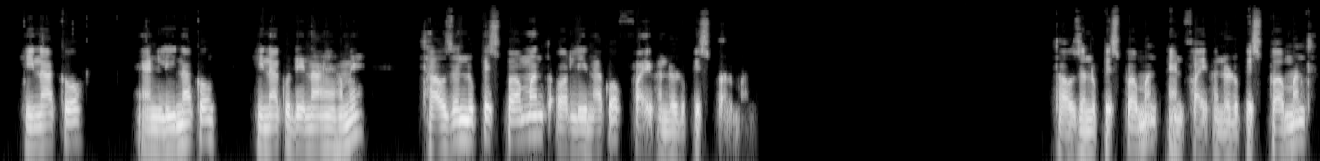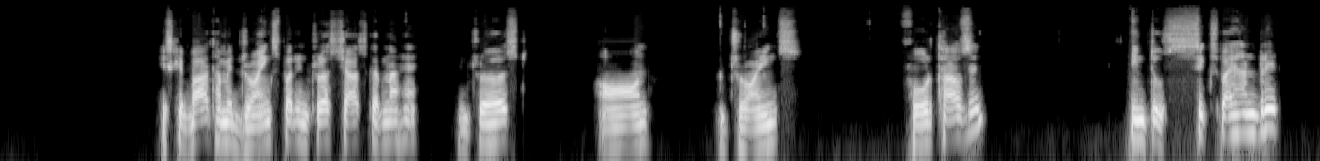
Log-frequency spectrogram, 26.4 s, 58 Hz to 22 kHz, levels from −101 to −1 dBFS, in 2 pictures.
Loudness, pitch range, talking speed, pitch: -19 LUFS, 100-130 Hz, 110 wpm, 110 Hz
